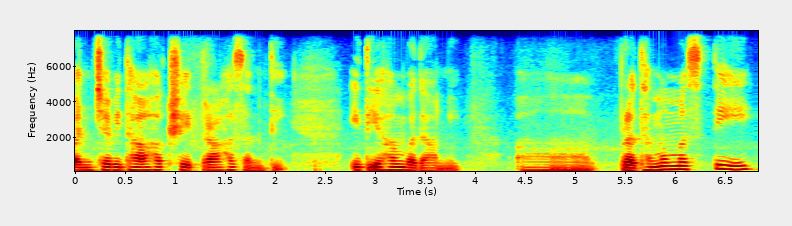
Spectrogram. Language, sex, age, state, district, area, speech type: Sanskrit, female, 30-45, Karnataka, Bangalore Urban, urban, spontaneous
